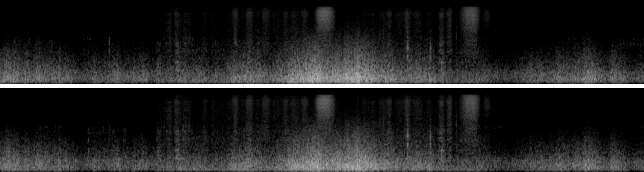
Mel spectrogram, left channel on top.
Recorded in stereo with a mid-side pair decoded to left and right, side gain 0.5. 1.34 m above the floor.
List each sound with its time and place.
1.6 s writing: 20° right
